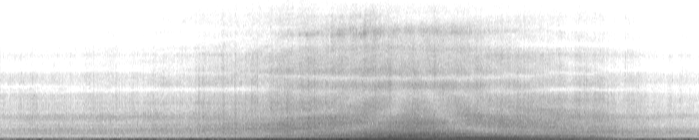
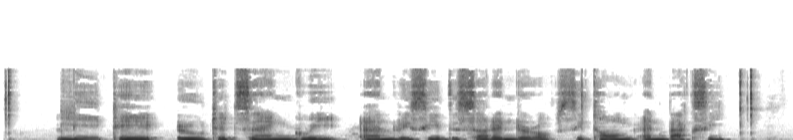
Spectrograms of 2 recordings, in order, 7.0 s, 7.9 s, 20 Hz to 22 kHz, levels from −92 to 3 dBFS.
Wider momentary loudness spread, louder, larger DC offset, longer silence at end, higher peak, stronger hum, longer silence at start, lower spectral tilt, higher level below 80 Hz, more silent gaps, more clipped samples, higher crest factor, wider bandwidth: first, 13 LU vs 9 LU; second, -35 LUFS vs -24 LUFS; neither; second, 0 s vs 0.4 s; second, -14 dBFS vs -4 dBFS; neither; about the same, 0 s vs 0.1 s; first, -7 dB/octave vs -5.5 dB/octave; first, -32 dBFS vs -40 dBFS; neither; neither; about the same, 16 dB vs 20 dB; first, 13 kHz vs 11.5 kHz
